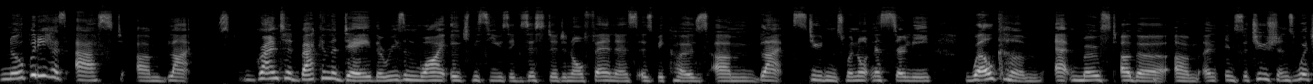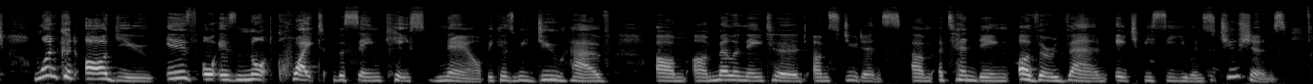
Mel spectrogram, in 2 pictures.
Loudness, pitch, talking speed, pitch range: -30 LUFS, 185 Hz, 135 wpm, 170-210 Hz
